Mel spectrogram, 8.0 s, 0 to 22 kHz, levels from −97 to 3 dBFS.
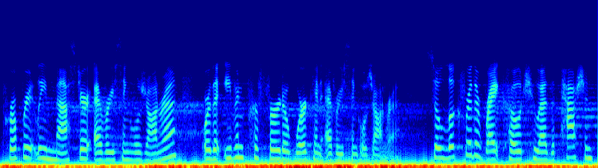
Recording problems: muffled; very; fading above 3 kHz
echo of what is said; faint; throughout; 110 ms later, 20 dB below the speech
low rumble; loud; throughout; 3 dB below the speech

